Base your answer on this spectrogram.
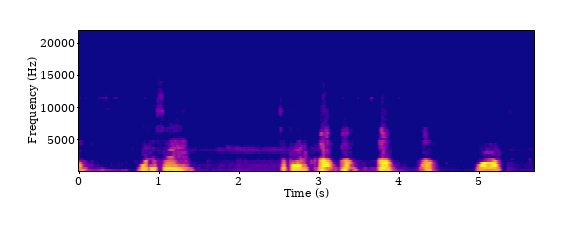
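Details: Central Asian Shepherd Dog talking to its owner with expressive arched whines and yowls, a long bent moan then a quick series of short barking woos about every half second, separated by brief quiet.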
